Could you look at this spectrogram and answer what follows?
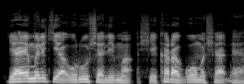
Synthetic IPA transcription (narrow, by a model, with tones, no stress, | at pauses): jaː˦ji˦mʊ˦lk̬ʲiː˨ʔa˨ʔʊ˨ɾʊ˦ʃɐ˨liː˦maː˨ʃeː˨kɐ˦ɽaː˨ɡʷoː˦mɐ˨ʃaː˦˨ɗɐ˦ja˦ʔ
